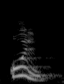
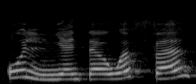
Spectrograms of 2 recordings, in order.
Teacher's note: Pangkal lidah melekat ke kerongkong. Belakang lidah. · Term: tebal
